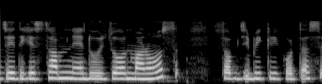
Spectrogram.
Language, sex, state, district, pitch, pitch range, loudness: Bengali, female, Tripura, Unakoti, 265 Hz, 260-275 Hz, -16 LUFS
